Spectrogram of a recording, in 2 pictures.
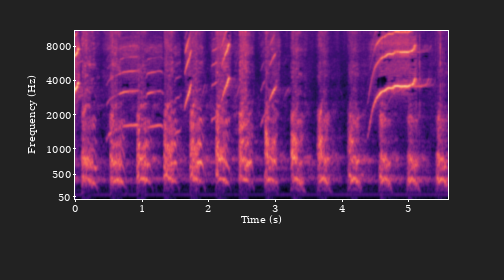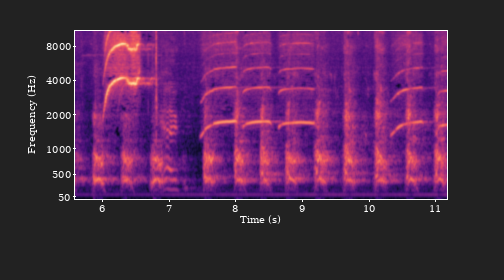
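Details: Huntaway dog barking in a steady fast series, about two deep, loud barks a second. Two long, sharp rising whistles break in midway and near the end. A low steady hum runs underneath.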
